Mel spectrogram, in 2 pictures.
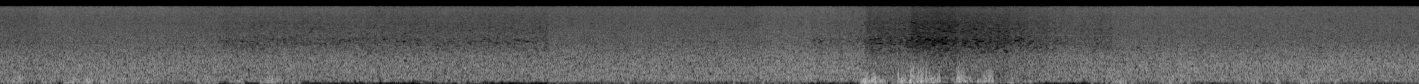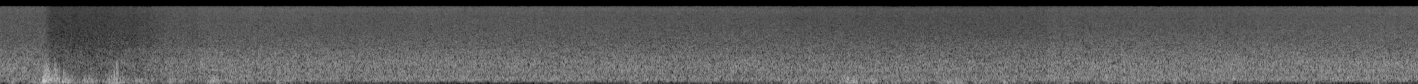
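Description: Waterfall and the rocky stream below it rushing, a steady unbroken sound of falling and tumbling water. Two brief low rumbles break in about nine and fifteen seconds in.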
